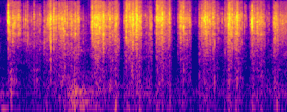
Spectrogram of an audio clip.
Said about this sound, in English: It's a wonderful noise in church to hear pages turn. Y'all listen to this.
